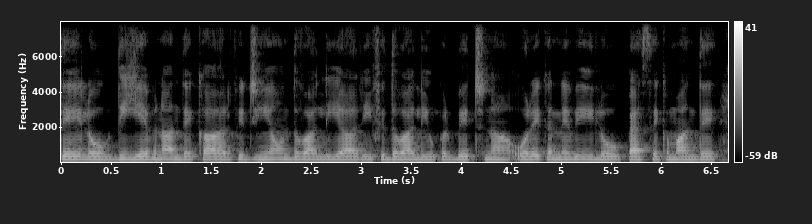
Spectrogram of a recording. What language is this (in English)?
Dogri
